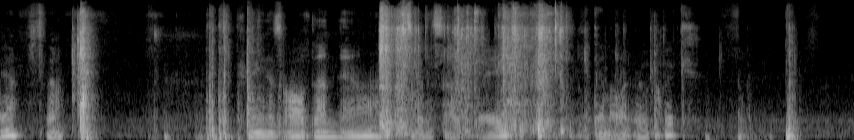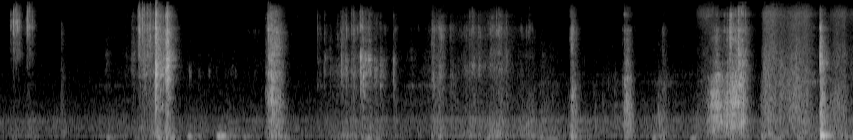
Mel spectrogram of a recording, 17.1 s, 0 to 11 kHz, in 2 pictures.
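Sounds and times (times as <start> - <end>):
plastic pieces clicking and rattling: 8.6 - 8.9, 9.8 - 10.4, 11.2 - 14.9.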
